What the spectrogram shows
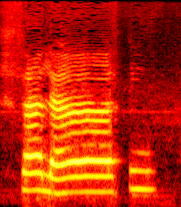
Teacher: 1 second each for the tha and the thu, and this lam would be said for 2 seconds because of the vertical fatha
